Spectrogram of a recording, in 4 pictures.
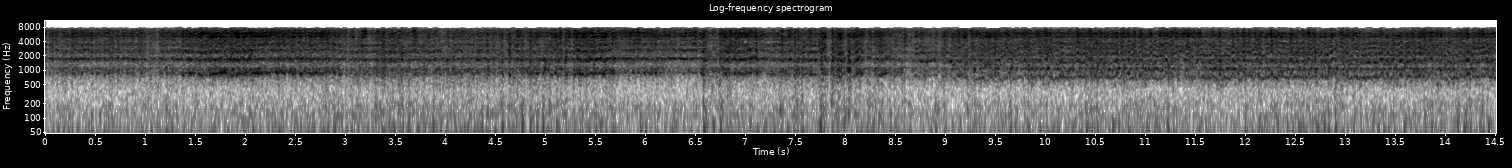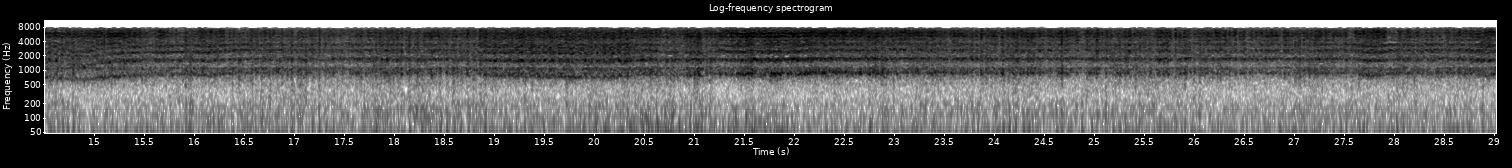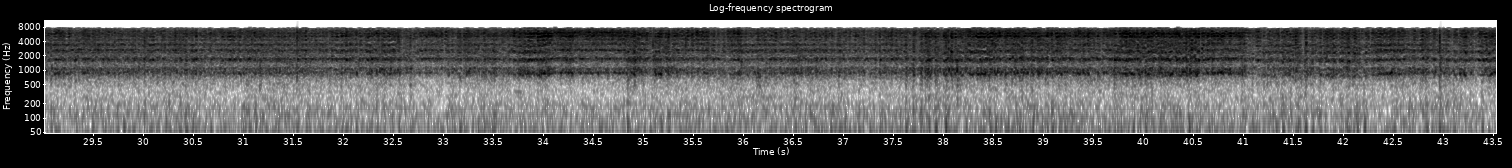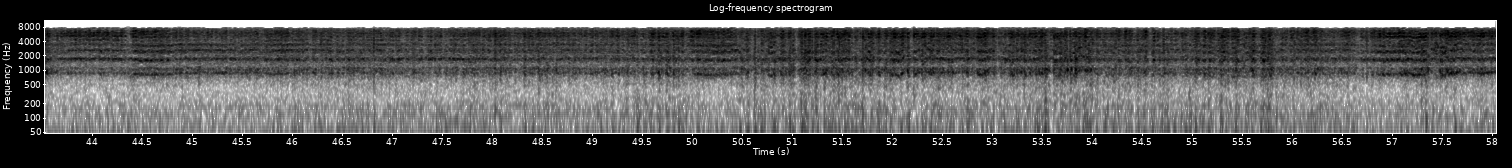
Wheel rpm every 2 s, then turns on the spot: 230, 220, 230, 230, 200, 170, 160, 170, 230, 230, 220, 230, 230, 230, 230, 230, 230, 230, 230, 230, 220, 220, 230, 230, 230, 220, 230, 230, 220.
none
